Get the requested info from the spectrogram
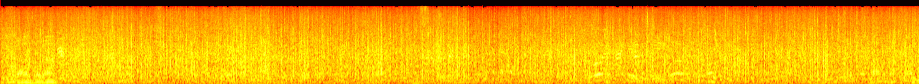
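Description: Steady hiss of background noise on the open pitch, with faint, distant shouts from footballers now and then, most noticeable about two-thirds of the way through.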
